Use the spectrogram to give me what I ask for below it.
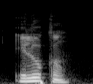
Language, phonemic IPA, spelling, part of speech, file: French, /e.lɔ.kɑ̃/, éloquent, adjective, Fr-éloquent.ogg
- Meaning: 1. eloquent (fluently persuasive and articulate) 2. eloquent; descriptive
